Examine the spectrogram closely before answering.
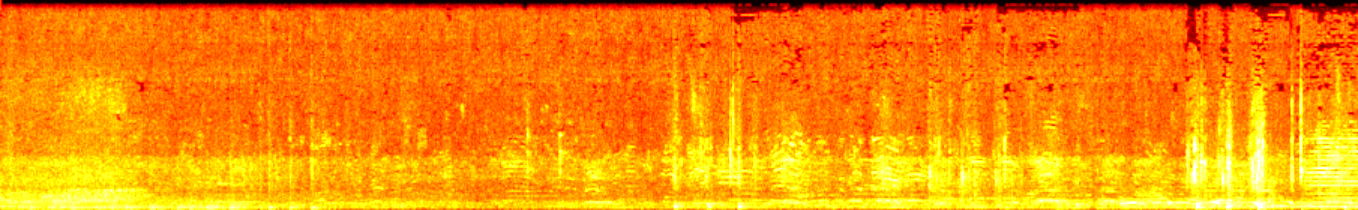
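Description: Young men shout and talk together in a huddle outdoors.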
